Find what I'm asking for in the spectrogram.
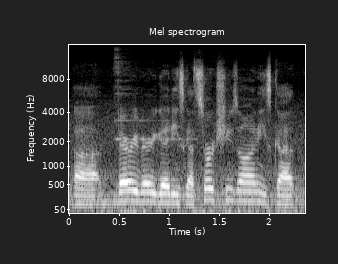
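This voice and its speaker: A man giving color commentary on a video game match, excitable and jokey, breaking into loud exclamations. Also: on the high side, fast, background noise. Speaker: esports co-commentator.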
